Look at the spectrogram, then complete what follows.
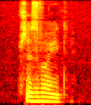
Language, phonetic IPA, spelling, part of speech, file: Polish, [ˌpʃɨzvɔˈʲitɨ], przyzwoity, adjective, LL-Q809 (pol)-przyzwoity.wav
